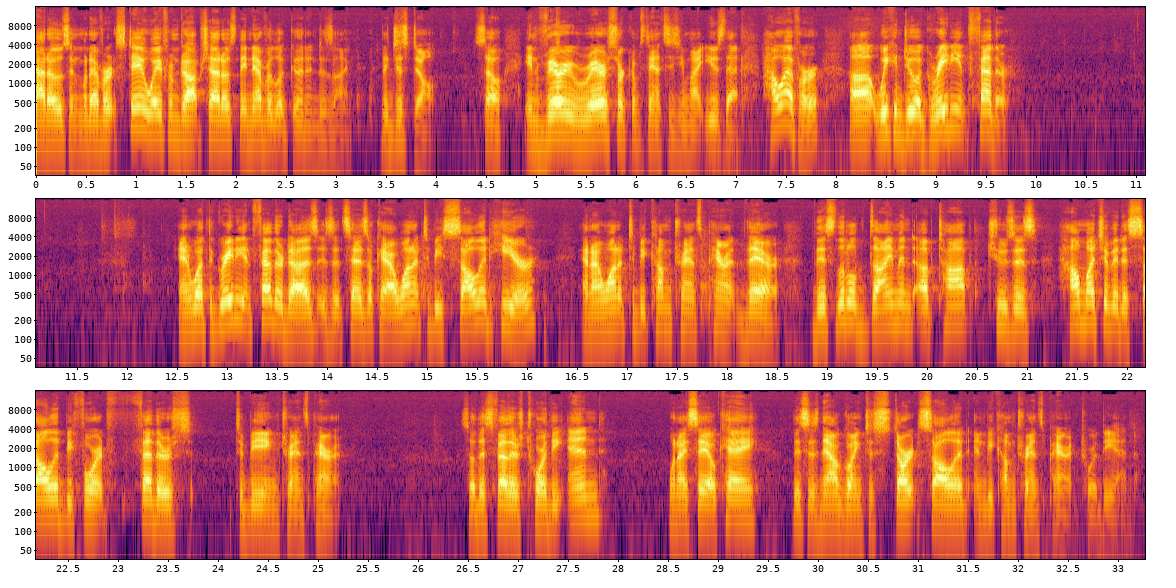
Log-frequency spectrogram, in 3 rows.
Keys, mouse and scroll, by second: 11.1 click, 26.8 click, 28.9 click.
